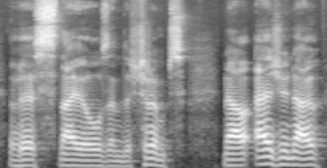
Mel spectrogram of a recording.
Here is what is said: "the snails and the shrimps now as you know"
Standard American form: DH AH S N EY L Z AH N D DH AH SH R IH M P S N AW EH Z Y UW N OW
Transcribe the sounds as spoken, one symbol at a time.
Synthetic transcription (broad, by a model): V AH S N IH L Z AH N DH AH SH R IH M P S N AW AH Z Y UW N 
